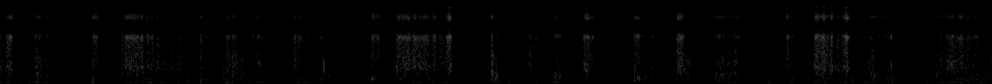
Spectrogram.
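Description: A wooden graphite pencil scratches across the same lined paper notebook page while writing Korean text, producing bursts of bright, dry scratching with short strokes and pauses. The strokes come in quick, uneven clusters, with a faint steady low hum underneath.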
